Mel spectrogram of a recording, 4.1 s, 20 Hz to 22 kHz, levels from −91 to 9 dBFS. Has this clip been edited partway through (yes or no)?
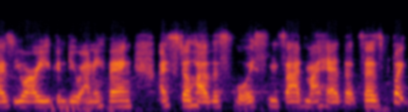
no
